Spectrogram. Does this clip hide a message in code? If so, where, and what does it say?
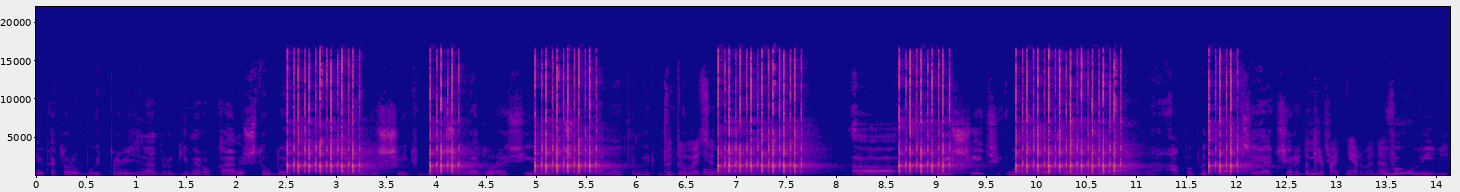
Yes: pulse dialling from 2.5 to 12.0 s, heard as clicks on a phone line, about 9 pulses a second, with room echo and speech in Russian. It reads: 7 3 6 8 5 0 3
